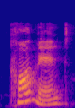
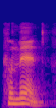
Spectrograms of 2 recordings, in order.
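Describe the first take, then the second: First: COMment, full open COM; careful demo of COMment; stress on first syllable. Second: ComMENT, second syllable stressed; careful demo of comMENT. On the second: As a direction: hit the MENT in "comment". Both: Shown as a demonstration. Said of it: "difference in terms of sound".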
